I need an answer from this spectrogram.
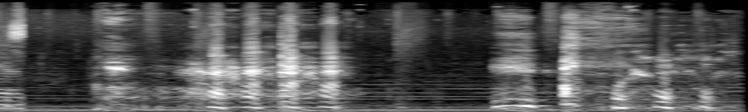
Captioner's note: laughs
